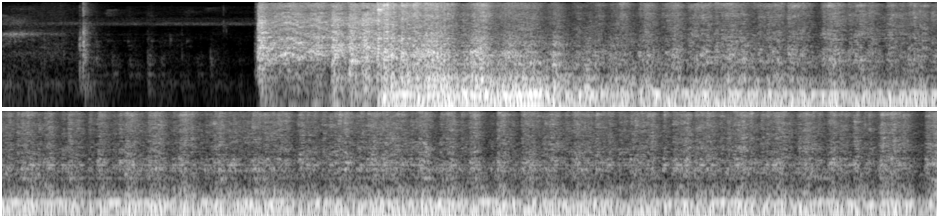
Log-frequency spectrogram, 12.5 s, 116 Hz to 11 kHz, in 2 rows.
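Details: Chevy truck with freshly built LS-swapped big-cam V8, started at 75° coolant temp: deep even lopey rumble right after start, no knocking or ticking; healthy idle, engine running fine.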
